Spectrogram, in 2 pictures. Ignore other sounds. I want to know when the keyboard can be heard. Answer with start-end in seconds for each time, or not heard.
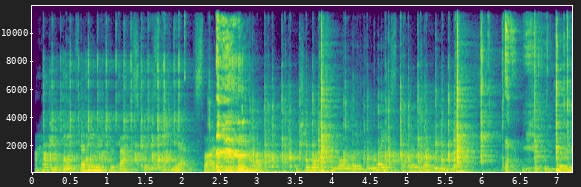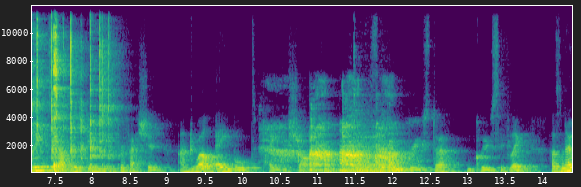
0.1-8.2.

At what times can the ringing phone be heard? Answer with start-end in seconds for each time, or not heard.
11.4-12.1.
